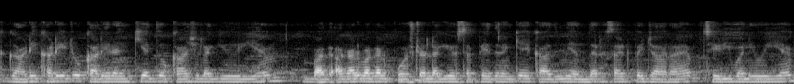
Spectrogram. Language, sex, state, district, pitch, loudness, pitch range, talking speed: Hindi, male, Bihar, Sitamarhi, 130 Hz, -18 LUFS, 125-135 Hz, 250 wpm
